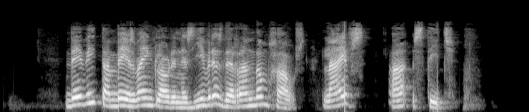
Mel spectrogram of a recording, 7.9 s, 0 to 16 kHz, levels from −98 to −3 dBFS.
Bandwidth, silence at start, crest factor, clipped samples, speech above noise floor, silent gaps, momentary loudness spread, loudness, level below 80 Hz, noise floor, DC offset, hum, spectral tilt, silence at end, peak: 7.4 kHz; 1 s; 14 dB; under 0.1%; 54 dB; 5.66-5.74 s; 15 LU; -14 LUFS; -56 dBFS; -68 dBFS; under 0.1%; none; -5.5 dB/octave; 1.2 s; -2 dBFS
